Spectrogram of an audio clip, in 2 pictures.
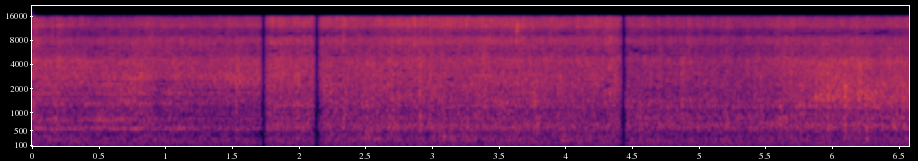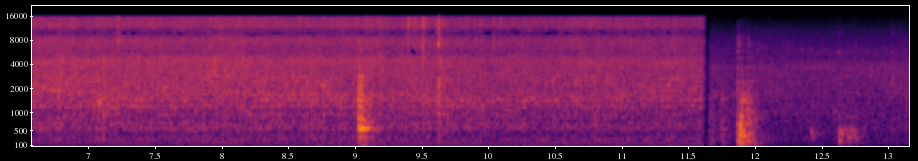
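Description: Bite-sized soy-marinated chicken pieces sizzling in hot olive oil in an electric skillet, just added to the pan, with a spatula stirring them and a few light clicks against the pan. The sizzle drops off abruptly near the end.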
